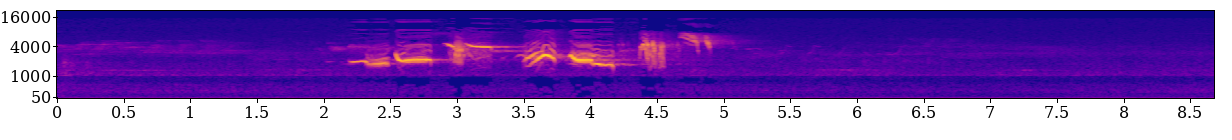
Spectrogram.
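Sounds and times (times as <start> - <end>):
Eurasian blackbird song of mellow flute-like whistles: 2.1 - 5.1.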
